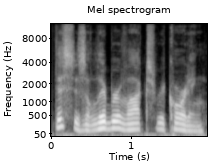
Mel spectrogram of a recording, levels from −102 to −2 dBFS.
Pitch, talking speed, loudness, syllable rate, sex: 140 Hz, 155 wpm, -17 LUFS, 4.7 syllables/s, male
